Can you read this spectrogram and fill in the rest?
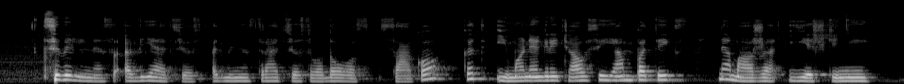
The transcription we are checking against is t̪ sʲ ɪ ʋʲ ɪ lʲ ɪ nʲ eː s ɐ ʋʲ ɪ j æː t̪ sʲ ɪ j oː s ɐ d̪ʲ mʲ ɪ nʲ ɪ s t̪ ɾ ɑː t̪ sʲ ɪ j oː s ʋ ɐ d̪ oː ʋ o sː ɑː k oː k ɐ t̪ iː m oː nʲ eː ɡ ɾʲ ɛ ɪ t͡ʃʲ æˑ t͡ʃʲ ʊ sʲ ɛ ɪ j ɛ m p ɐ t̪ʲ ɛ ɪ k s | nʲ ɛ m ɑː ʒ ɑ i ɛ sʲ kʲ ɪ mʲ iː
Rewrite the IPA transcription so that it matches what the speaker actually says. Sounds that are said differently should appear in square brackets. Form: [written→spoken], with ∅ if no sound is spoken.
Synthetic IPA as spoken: t̪ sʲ ɪ ʋʲ ɪ lʲ ɪ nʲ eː s ɐ ʋʲ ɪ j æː t̪ sʲ ɪ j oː s ɐ d̪ʲ mʲ ɪ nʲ ɪ s t̪ ɾ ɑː t̪ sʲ ɪ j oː s ʋ ɐ d̪ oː ʋ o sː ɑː k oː k ɐ t̪ iː m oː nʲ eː ɡ ɾʲ ɛ ɪ t͡ʃʲ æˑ [t͡ʃʲ→∅] ʊ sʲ ɛ ɪ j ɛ m p ɐ t̪ʲ ɛ ɪ k s | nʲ ɛ m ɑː ʒ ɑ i ɛ [sʲ→ʃʲ] kʲ ɪ [mʲ→nʲ] iː

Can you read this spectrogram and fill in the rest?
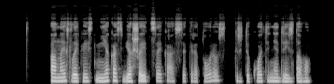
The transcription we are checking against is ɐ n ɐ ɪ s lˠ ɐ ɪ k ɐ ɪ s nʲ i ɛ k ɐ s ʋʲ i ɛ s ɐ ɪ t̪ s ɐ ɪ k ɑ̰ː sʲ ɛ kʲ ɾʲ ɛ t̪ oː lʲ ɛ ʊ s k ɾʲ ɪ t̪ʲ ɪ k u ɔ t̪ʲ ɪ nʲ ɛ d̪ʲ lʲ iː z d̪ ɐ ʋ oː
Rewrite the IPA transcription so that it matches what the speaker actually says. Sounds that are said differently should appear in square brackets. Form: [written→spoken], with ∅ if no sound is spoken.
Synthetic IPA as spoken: ɐ n ɐ ɪ s lˠ ɐ ɪ k ɐ ɪ s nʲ i ɛ k ɐ s ʋʲ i ɛ [s→ʃ] ɐ ɪ t̪ s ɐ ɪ k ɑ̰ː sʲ ɛ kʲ ɾʲ ɛ t̪ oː [lʲ→ɾʲ] ɛ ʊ s k ɾʲ ɪ t̪ʲ ɪ k u ɔ t̪ʲ ɪ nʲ ɛ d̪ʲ [lʲ→ɾʲ] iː z d̪ ɐ ʋ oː

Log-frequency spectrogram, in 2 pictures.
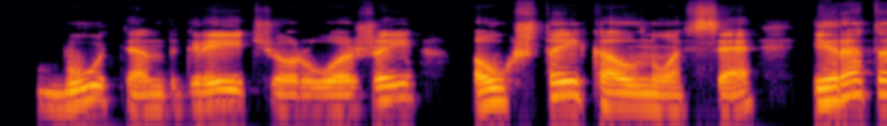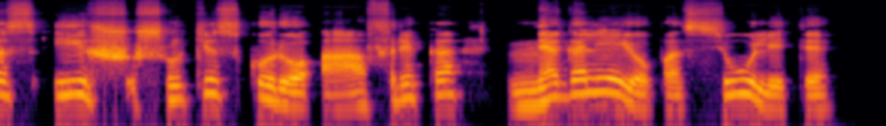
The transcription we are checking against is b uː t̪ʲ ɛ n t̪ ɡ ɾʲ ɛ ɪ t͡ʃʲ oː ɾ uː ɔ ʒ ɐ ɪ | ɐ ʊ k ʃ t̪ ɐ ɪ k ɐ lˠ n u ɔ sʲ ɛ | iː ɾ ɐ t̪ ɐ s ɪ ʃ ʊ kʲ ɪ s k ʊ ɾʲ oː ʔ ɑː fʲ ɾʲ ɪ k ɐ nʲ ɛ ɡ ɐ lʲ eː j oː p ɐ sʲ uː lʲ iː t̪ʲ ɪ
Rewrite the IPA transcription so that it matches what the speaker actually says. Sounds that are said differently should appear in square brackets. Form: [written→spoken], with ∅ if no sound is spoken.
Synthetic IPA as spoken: b uː t̪ʲ ɛ n t̪ ɡ ɾʲ ɛ ɪ t͡ʃʲ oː ɾ [uː→u] ɔ ʒ ɐ ɪ | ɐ ʊ k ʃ t̪ ɐ ɪ k ɐ lˠ n u ɔ sʲ ɛ | iː ɾ ɐ t̪ ɐ s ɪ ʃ ʊ kʲ ɪ s k ʊ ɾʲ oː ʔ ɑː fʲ ɾʲ ɪ k ɐ nʲ ɛ ɡ ɐ lʲ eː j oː p ɐ sʲ uː lʲ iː t̪ʲ ɪ

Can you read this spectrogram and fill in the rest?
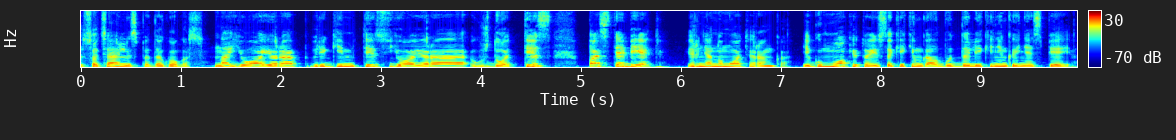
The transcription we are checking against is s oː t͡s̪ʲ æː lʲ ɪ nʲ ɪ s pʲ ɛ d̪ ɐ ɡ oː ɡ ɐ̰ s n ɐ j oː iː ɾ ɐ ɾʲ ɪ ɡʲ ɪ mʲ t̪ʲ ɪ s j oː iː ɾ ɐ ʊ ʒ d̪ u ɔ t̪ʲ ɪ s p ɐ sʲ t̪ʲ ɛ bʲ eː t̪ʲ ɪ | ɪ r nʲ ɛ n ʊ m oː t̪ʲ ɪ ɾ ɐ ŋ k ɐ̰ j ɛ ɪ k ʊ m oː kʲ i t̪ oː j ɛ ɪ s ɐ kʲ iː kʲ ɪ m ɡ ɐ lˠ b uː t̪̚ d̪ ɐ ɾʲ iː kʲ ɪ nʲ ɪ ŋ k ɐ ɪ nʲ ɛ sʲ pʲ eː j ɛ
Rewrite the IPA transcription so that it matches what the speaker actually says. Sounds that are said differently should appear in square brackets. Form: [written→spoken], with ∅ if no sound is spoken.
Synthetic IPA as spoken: s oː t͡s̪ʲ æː lʲ ɪ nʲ ɪ s pʲ ɛ d̪ ɐ ɡ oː ɡ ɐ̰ s n ɐ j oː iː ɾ ɐ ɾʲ ɪ ɡʲ ɪ mʲ t̪ʲ ɪ s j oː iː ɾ ɐ ʊ ʒ d̪ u ɔ t̪ʲ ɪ s p ɐ sʲ t̪ʲ ɛ bʲ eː t̪ʲ ɪ | ɪ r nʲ ɛ n ʊ m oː t̪ʲ ɪ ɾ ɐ ŋ k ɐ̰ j ɛ ɪ [k→ɡ] ʊ m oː kʲ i t̪ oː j ɛ ɪ s ɐ kʲ iː kʲ ɪ m ɡ ɐ lˠ b uː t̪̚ d̪ ɐ [ɾʲ→lʲ] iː kʲ ɪ nʲ ɪ ŋ k ɐ ɪ nʲ ɛ sʲ pʲ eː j ɛ

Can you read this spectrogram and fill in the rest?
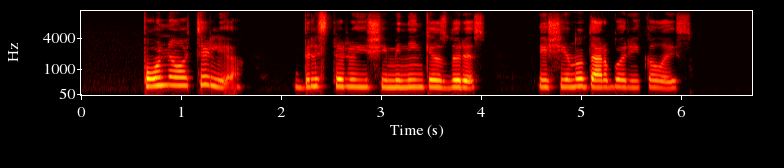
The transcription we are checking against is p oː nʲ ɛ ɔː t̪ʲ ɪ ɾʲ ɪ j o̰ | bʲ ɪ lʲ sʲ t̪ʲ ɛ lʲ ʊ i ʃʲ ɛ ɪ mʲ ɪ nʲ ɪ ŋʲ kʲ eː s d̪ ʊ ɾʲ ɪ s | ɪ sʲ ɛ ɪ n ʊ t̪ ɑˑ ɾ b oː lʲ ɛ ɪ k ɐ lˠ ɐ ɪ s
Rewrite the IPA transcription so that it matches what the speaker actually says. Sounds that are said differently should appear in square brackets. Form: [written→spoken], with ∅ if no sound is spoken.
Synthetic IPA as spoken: p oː nʲ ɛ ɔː t̪ʲ ɪ [ɾʲ→lʲ] ɪ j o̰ | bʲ ɪ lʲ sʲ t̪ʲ ɛ lʲ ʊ i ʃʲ ɛ ɪ mʲ ɪ nʲ ɪ ŋʲ kʲ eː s d̪ ʊ ɾʲ ɪ s | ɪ [sʲ→ʃʲ] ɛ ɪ n ʊ [t̪→d̪] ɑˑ ɾ b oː [lʲ→ɾʲ] ɛ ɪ k ɐ lˠ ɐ ɪ s

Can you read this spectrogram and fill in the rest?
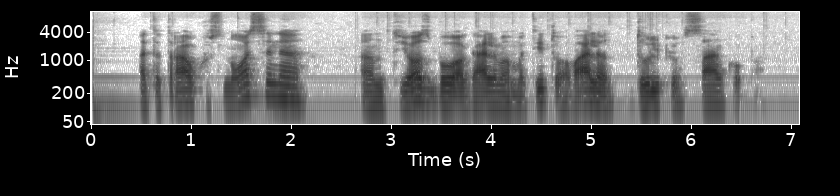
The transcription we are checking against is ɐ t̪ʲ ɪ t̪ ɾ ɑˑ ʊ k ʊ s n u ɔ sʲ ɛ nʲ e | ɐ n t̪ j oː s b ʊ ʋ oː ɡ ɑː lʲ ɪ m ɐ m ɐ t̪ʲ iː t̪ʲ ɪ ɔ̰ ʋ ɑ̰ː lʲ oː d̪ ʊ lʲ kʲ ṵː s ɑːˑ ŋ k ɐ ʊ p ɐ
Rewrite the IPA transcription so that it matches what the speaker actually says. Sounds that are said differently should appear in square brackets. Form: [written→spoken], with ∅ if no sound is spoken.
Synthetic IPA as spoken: ɐ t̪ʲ ɪ t̪ ɾ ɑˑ ʊ k ʊ s n u ɔ sʲ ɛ nʲ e | ɐ n t̪ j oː s b ʊ ʋ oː ɡ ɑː lʲ ɪ m ɐ m ɐ t̪ʲ iː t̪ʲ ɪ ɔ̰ ʋ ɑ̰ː lʲ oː d̪ ʊ lʲ kʲ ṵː s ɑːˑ ŋ k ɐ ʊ p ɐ

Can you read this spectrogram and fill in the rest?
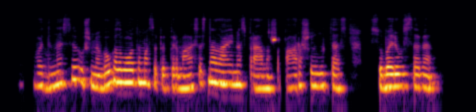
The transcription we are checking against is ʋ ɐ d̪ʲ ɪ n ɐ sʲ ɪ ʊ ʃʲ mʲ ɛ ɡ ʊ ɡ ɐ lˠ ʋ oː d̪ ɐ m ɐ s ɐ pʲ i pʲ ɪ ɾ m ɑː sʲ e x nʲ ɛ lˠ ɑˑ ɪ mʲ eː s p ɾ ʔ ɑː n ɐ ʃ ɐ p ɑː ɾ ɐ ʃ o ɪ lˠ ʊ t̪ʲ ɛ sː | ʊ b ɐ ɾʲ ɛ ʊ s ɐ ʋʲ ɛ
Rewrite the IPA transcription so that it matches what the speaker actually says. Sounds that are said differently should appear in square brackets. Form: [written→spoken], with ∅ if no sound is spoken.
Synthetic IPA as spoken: ʋ ɐ d̪ʲ ɪ n ɐ sʲ ɪ ʊ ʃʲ mʲ ɛ ɡ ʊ ɡ ɐ lˠ ʋ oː d̪ ɐ m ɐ s ɐ pʲ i pʲ ɪ ɾ m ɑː sʲ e [x→s] nʲ ɛ lˠ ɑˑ ɪ mʲ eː s p ɾ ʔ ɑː n ɐ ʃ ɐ p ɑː ɾ ɐ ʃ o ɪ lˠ ʊ t̪ʲ ɛ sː | ʊ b ɐ ɾʲ ɛ ʊ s ɐ ʋʲ ɛ

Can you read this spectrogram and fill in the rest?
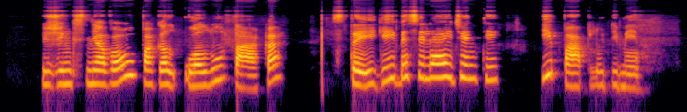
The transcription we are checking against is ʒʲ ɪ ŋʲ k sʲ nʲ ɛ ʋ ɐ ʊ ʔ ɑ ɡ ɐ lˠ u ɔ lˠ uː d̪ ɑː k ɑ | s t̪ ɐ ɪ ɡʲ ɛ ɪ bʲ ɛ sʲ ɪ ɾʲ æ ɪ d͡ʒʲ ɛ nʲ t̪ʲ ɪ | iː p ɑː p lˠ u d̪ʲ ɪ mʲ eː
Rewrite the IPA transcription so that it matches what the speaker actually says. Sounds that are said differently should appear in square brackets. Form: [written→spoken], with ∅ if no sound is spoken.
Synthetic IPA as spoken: ʒʲ ɪ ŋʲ k sʲ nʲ ɛ ʋ ɐ ʊ [ʔ→p] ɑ ɡ ɐ lˠ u ɔ lˠ uː [d̪→t̪] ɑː k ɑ | s t̪ ɐ ɪ ɡʲ ɛ ɪ bʲ ɛ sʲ ɪ [ɾʲ→lʲ] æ ɪ d͡ʒʲ ɛ nʲ t̪ʲ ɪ | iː p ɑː p lˠ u d̪ʲ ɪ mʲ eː

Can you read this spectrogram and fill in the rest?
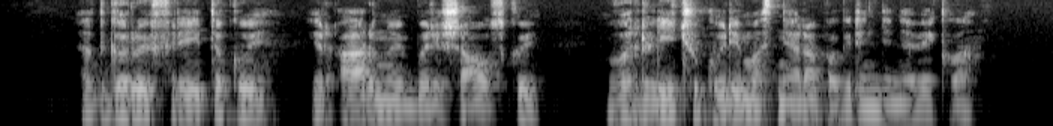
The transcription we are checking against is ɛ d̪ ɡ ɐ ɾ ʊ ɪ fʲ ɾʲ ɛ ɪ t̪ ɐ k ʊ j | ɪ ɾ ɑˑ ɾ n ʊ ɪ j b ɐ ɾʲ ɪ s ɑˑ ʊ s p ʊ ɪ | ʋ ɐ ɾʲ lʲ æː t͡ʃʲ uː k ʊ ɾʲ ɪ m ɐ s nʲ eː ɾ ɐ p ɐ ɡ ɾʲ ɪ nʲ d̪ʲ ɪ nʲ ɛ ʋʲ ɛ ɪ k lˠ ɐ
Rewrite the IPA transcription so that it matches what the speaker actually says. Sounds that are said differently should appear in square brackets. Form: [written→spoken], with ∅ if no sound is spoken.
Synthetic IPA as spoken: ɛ d̪ ɡ ɐ ɾ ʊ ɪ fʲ ɾʲ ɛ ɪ t̪ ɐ k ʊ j | ɪ ɾ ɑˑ ɾ n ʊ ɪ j b ɐ ɾʲ ɪ [s→ʃ] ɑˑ ʊ s [p→k] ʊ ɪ | ʋ ɐ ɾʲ lʲ [æː→iː] t͡ʃʲ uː k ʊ ɾʲ ɪ m ɐ s nʲ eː ɾ ɐ p ɐ ɡ ɾʲ ɪ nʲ d̪ʲ ɪ nʲ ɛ ʋʲ ɛ ɪ k lˠ ɐ

